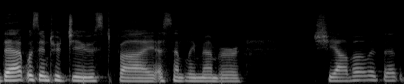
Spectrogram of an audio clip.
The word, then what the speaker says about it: Schiavo: And that was introduced by Assemblymember Schiavo, is that the correct pronunciation?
